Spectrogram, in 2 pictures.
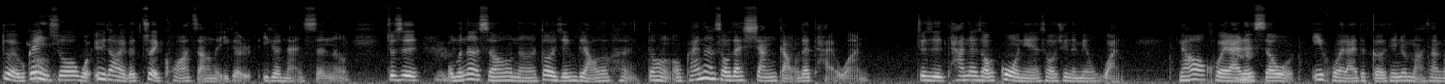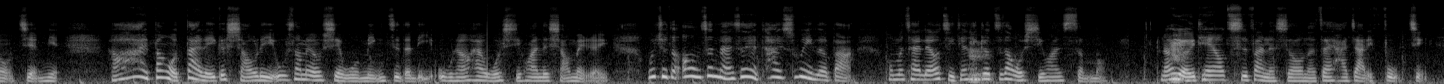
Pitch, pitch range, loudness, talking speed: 180 Hz, 160-220 Hz, -23 LUFS, 350 characters per minute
